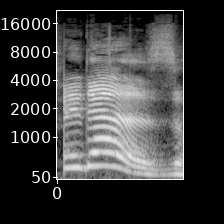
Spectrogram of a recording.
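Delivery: can you believe it; incredulous. Real, not acted. Reviewer reacts to absurd plot.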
